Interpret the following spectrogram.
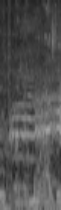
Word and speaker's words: Bagamoyo: So when the German came here, they failed to pronounce W because it was Bwaga, which is B-W. Bagamoyo.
